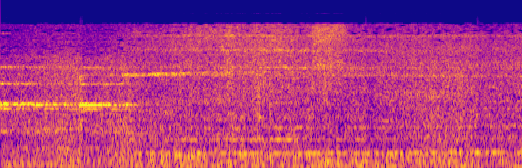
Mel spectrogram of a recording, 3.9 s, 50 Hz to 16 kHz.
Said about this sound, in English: Amtrak's Empire Builder first served customers in 1929 as the flagship train of the Great Northern Railway. It currently operates two lines between Chicago and both Seattle and Portland, serving up to 38 stations along the way, depending on the route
